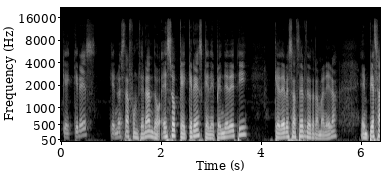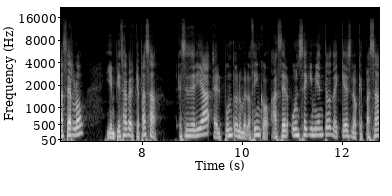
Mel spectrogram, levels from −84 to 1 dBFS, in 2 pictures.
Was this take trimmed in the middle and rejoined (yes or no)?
no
